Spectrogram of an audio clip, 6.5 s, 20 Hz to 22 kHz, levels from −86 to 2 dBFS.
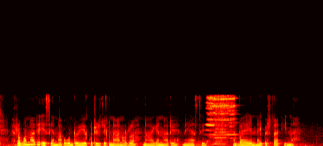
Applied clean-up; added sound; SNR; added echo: none; Screech; 14 dB; none.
